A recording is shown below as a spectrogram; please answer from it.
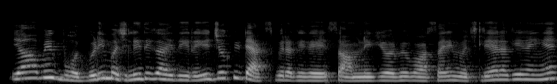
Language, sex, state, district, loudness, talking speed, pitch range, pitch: Hindi, female, Bihar, Purnia, -30 LUFS, 270 wpm, 180-255 Hz, 210 Hz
